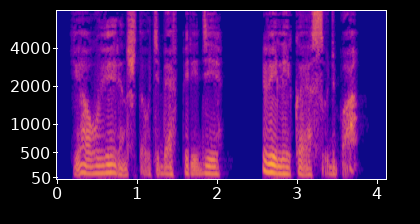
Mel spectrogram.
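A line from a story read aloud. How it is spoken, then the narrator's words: Muttered. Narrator (Russian): пробормотал Нортон-старший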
